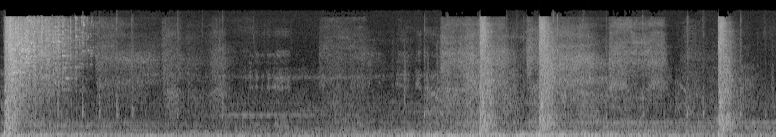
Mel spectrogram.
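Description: A revolver fires with loud, sharp bangs.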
